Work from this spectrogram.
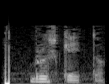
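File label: "bruscheto", Veneto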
